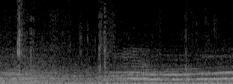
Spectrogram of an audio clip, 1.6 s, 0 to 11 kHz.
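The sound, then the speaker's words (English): Faint fire truck sirens wail, their pitch slowly rising and sweeping over a steady low background hum of a crowded open space, during a baseball game at Smith's Ballpark near State Street and 1300 South in Salt Lake City. “Hear the fire trucks in the background here.”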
